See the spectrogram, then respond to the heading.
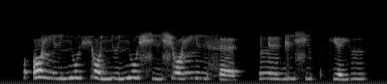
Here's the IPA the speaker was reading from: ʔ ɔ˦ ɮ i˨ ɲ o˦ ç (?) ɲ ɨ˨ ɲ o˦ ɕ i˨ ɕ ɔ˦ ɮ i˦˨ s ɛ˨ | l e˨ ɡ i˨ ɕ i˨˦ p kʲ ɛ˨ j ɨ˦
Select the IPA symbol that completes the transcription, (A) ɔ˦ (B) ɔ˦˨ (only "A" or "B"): B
